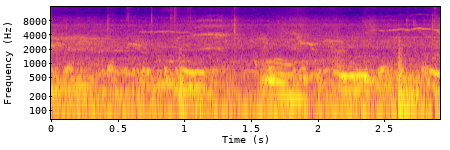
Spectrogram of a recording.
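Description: Pigeons at a pigeon farm coo in low, throaty, overlapping calls, fairly close and continuous, with faint background murmur.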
